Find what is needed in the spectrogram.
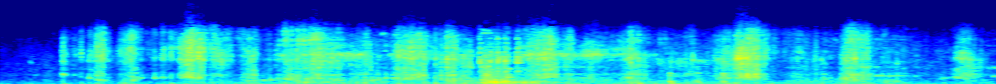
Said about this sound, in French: Je voulais vous montrer ce que c'est que de faire du bruit en mangeant.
